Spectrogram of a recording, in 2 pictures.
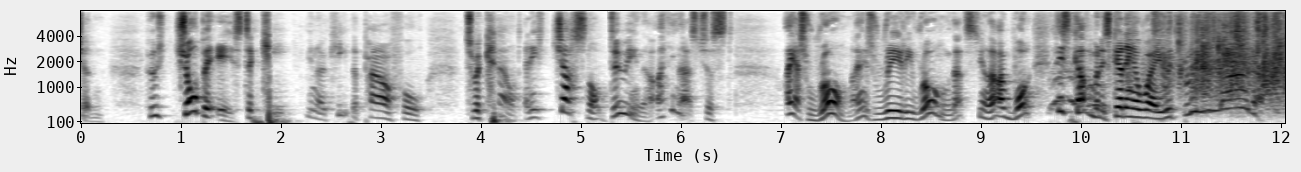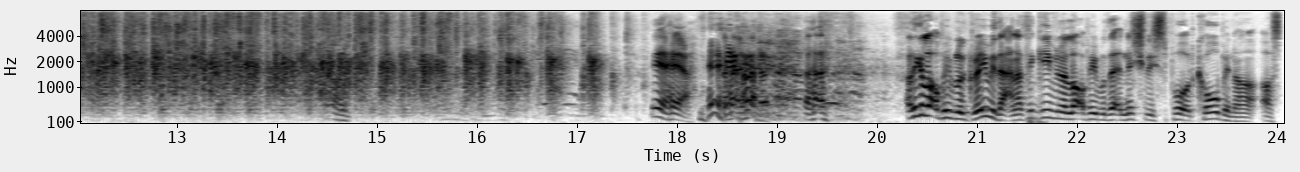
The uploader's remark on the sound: joined on stage this month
